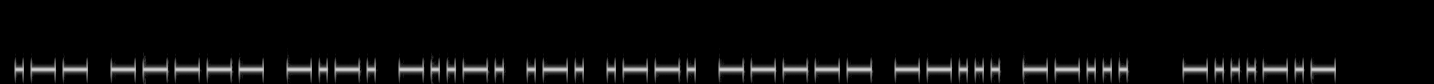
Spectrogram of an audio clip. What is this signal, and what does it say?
Morse code, heard as a keyed tone, about 15 wpm, 700 Hz. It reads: W0C/RP077 <BK>
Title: SOTA QSO Practice 15wpm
